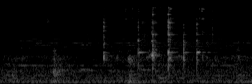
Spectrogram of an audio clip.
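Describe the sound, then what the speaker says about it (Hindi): A spoon clinks against a bowl while mixing cut potatoes with arrowroot for spiced french fries, a run of light, close metallic taps and scrapes coming in quick succession over a quiet background. "इसे अच्छे से चम्मच से ही मिक्स कर लेते हैं"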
